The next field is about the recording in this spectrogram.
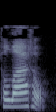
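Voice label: "palatal", English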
